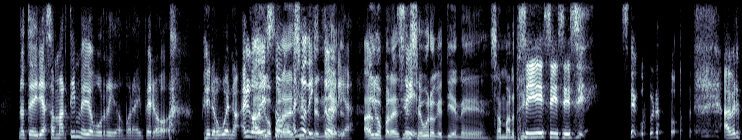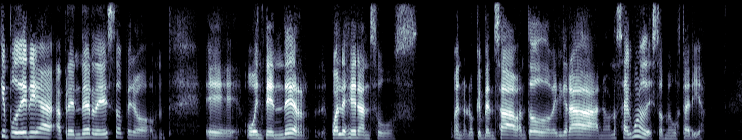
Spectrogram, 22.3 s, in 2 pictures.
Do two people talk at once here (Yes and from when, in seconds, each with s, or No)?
Yes, from 3.8 s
